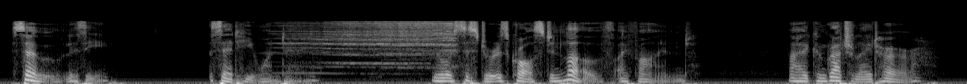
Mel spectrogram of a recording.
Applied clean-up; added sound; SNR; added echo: none; Screech; 9 dB; none.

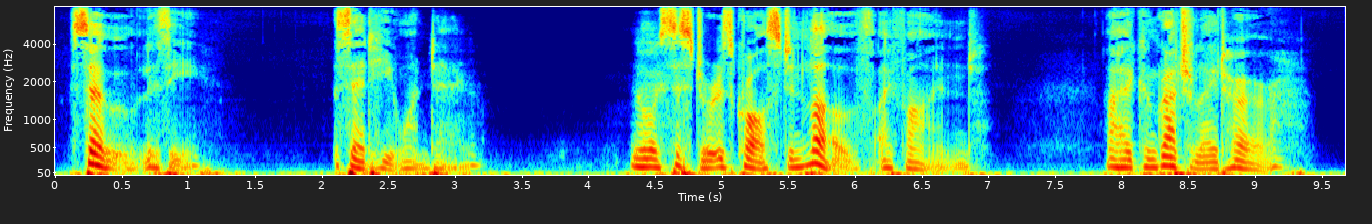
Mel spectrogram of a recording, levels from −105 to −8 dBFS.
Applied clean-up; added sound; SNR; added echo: neural mask model Resemble Enhance denoiser.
